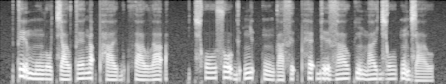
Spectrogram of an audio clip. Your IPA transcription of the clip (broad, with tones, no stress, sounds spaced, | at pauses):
t ḛ˦˨ ɪ̯ m ũ˨ l o˨ t͡ɕ a˨ ʊ̯ t ɛ˦ ŋ ä˦ ʔ pʰ a˨ ɪ̯ b ʊ˦ ʔ θ a˨ ʊ̯ l ä˦ ʔ | t͡ɕʰ o˦ ʊ̯ s o̰˦˨ ʊ̯ ɡ ɪ˦ ʔ ɲ ɪ˦ ʔ k ũ˨ ɡ ä˨ sʰ ɪ˦ ʔ pʰ ɛ˦ ʔ ɡ ḛ˦˨ ɪ̯ z a˦ ʊ̯ k ĩ˦˨ m a˦ ɪ̯ d͡ʑ o˦ ʊ̯ p ũ˦˨ d͡ʑ a˨ ʊ̯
